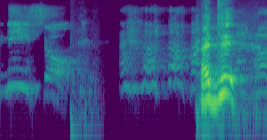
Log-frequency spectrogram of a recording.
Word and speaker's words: Niso: jokes about that, but it's Niso with the N, so I'm going to spell it every time. So would you say that it's pronounced with a Z more than an S? Yes. So it's Niso.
